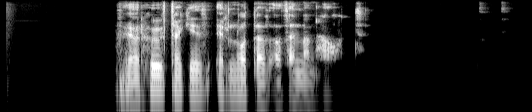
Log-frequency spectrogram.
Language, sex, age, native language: Icelandic, male, 40-49, Icelandic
